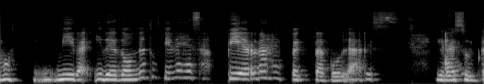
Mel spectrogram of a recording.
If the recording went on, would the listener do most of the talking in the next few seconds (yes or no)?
no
